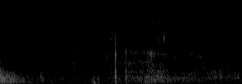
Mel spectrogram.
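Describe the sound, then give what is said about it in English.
A crisp bite into a Honeycrisp apple in Michigan in the fall, with a sharp crunch, followed by wet chewing and smaller crunches, with no talking. “Hear that crunch.”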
